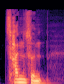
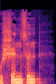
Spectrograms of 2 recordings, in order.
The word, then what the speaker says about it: 参孙: 这个字呢，最早出现在士师记的 14 章，在申孙的婚礼上，申孙曾给参加婚礼的非利士人出了谜语。我们说到了申孙啊，可能有的弟兄姊妹念作参孙，不过我也仔细查了他这个原文的发音，还是读申孙是这个对的啊。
